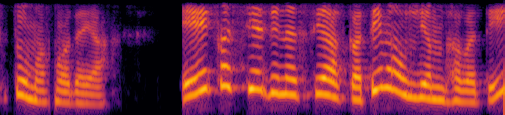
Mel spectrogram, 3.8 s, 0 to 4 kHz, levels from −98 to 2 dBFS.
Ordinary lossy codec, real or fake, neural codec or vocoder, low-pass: AAC, 32 kbps; fake; codec, 16 kHz, 4.8 kbps, FACodec; 3.6 kHz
